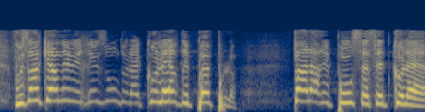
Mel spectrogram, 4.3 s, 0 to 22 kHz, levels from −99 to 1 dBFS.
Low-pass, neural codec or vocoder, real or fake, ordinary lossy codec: 7.2 kHz; codec, 16 kHz, 16 kbps, FunCodec, trained on Chinese and English, 50 frames a second; fake; MP3, 64 kbps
